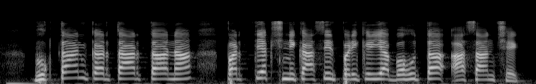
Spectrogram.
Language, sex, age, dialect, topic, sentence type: Magahi, male, 18-24, Northeastern/Surjapuri, banking, statement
